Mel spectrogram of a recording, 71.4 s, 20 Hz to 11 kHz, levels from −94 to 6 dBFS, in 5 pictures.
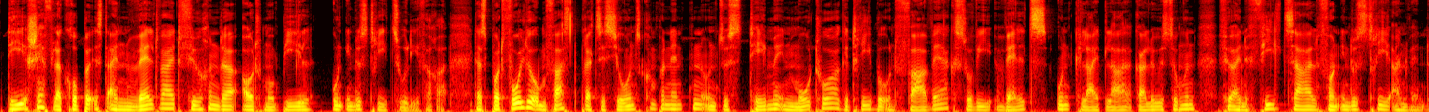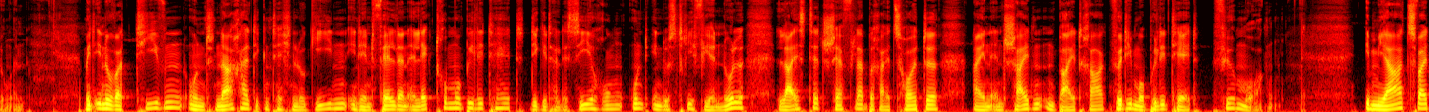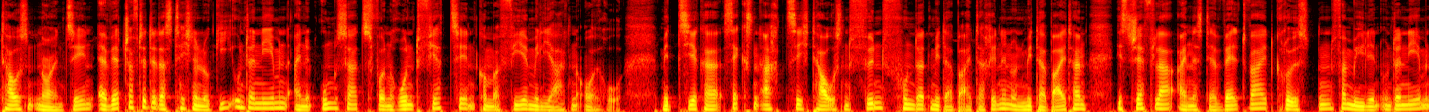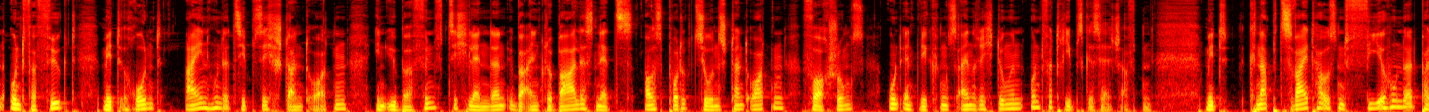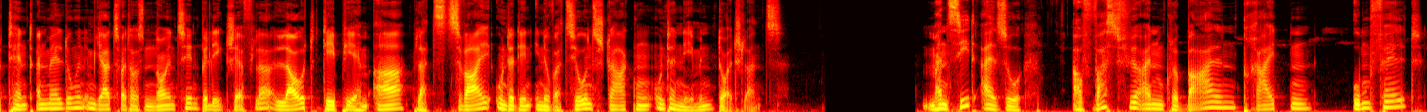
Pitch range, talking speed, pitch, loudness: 100-130 Hz, 110 wpm, 115 Hz, -25 LUFS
